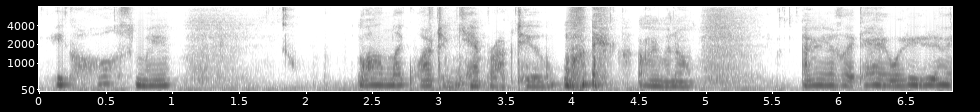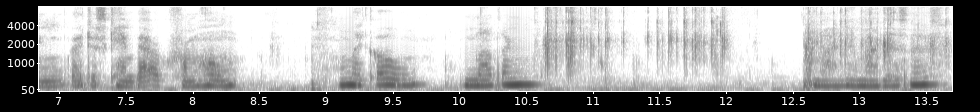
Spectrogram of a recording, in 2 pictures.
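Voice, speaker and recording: A soft-spoken woman at medium pitch, with fairly even intonation, long, frequent pauses and noticeable background noise. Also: moderate pace. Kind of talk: ASMR storytime while eating. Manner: soft-spoken, casual.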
